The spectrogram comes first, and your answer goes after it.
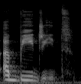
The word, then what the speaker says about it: Abhijit: exact opposite of her I checked and actually this name is pronounced Abhijit is it's just that simple I kind of feel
